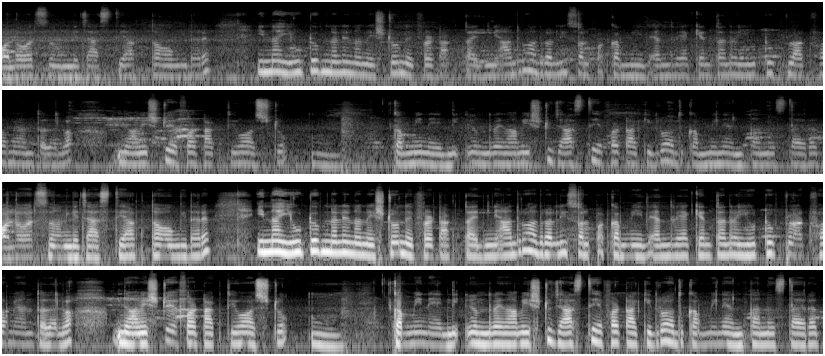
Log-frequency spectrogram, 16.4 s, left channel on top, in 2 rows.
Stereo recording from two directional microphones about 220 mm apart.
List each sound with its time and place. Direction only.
0.0 s a woman's voice: 45° right (ahead or behind)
